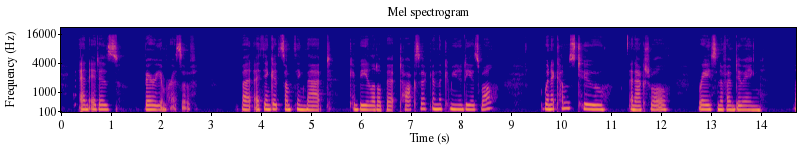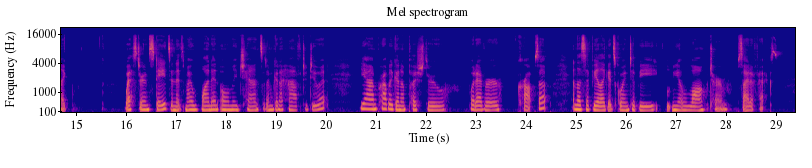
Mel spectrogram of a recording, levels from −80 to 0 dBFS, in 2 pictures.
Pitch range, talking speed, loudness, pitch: 195-220 Hz, 155 wpm, -27 LUFS, 205 Hz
